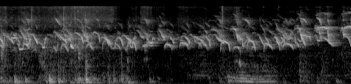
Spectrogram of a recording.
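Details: Group of Silkie chicks giving shrill, rapidly repeated downslurred peeps, a few brighter whistles among them, with low scratching and rustling beneath.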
